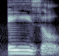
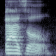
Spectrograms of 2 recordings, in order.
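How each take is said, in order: First: The first vowel is a long 'ay' sound. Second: The first vowel is an open 'ah' sound. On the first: "And for us, the long A sound" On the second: "in British English, that would be basil ... ah, ah, ah"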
